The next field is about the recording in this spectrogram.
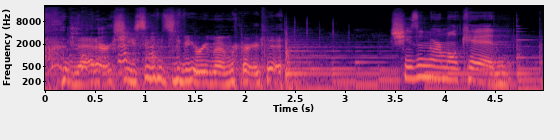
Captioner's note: laughs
